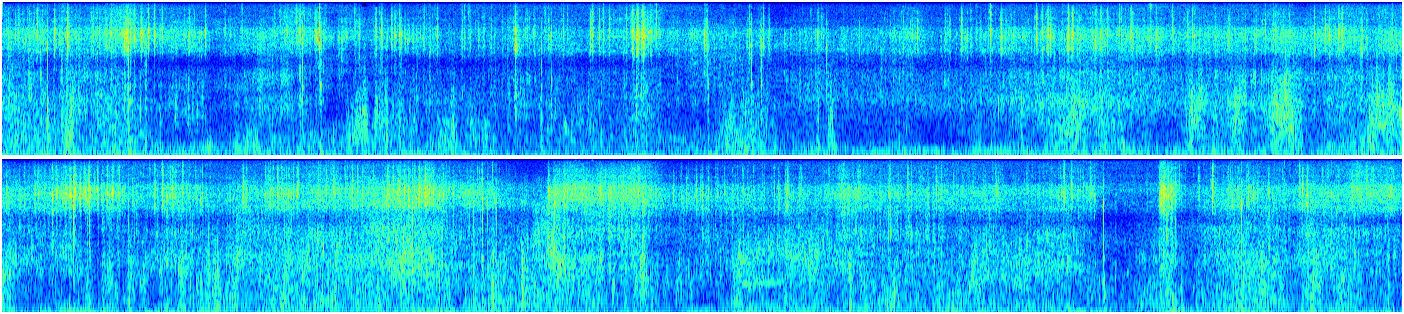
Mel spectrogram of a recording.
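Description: Wind buffeting an action camera's microphone at speed on a downhill mountain bike, with the tyres crunching over loose gravel and the bike clattering over bumps in a steady stream of short knocks.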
